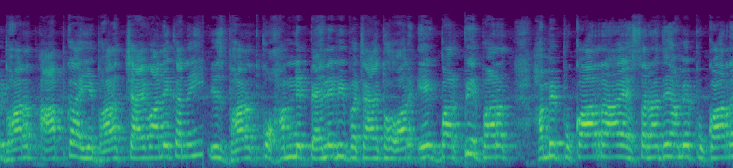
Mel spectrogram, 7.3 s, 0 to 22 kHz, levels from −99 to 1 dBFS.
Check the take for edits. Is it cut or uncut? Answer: cut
